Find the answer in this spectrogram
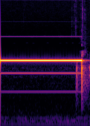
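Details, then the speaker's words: Simulated demonstration with a ZOLL AED Plus training defibrillator: after "shock advised, stand clear," a steady high electronic tone ends in a brief click-like burst as the shock is delivered. "analyzing shock advised still contribution flashing everybody stand clear shocking"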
